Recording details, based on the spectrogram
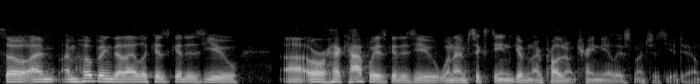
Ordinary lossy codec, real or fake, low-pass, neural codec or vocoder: AAC, 48 kbps; real; 5.4 kHz; none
